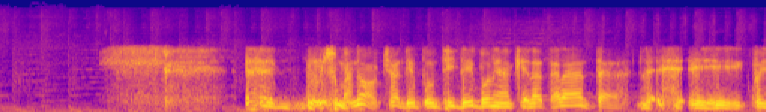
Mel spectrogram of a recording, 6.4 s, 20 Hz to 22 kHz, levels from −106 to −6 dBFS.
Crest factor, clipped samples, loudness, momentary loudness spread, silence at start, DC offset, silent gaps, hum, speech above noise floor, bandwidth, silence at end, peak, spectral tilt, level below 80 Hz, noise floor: 14 dB; under 0.1%; -18 LUFS; 11 LU; 0.85 s; under 0.1%; none; none; 32 dB; 11 kHz; 0 s; -4 dBFS; -6.5 dB/octave; -52 dBFS; -49 dBFS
